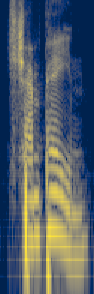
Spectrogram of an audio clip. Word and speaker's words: champagne: Now, the letter G is usually silent in words such as sign, champagne.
